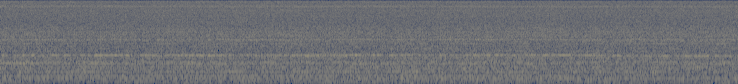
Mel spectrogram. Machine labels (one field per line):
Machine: fan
